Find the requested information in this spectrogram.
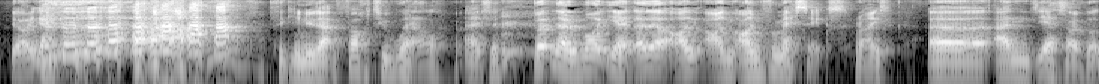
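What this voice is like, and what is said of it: Posh-sounding English voice. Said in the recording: “You sound so posh... you have the posh voice”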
